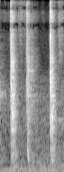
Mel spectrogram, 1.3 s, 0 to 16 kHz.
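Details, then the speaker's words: 1987 Honda Super Magna project with new battery: four sharp dry clicks, two to three per second, no cranking; owner suspects stuck starter, dead battery or vapor lock; fired right up on next push. "that's no good the starter get stuck or we just kill the battery something just let loose"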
